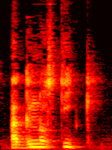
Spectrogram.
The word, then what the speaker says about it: agnostique: Dans tous ces mots, le G et le N se prononcent séparément, alors qu'en général, le GN se prononce comme dans agneau, comme dans igname, ou encore ignorer. On prononce donc pugnace, stagner, gnome, agnostique, magna.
